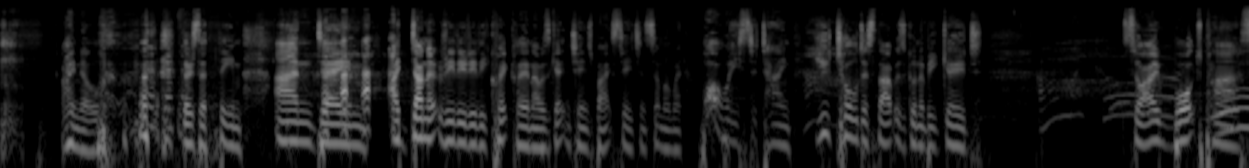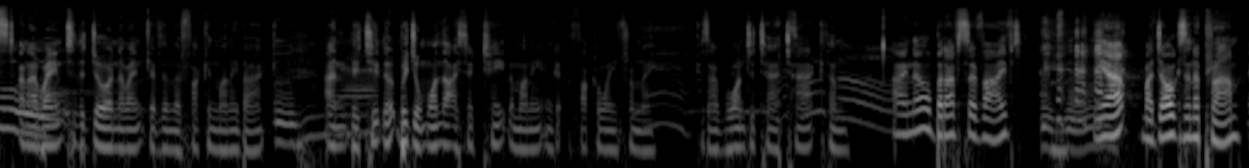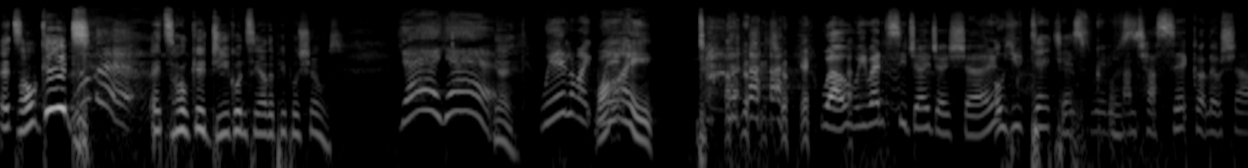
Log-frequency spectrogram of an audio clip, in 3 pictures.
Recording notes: We're back with some of the Edinburgh Fringe live shows. This hour-long recording of their podcast.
